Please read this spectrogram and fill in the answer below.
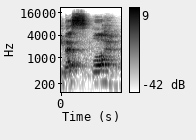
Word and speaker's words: بسطة: But the Sad in Hafs narration is silent and you pronounce it with a sin.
